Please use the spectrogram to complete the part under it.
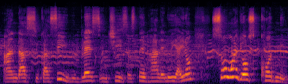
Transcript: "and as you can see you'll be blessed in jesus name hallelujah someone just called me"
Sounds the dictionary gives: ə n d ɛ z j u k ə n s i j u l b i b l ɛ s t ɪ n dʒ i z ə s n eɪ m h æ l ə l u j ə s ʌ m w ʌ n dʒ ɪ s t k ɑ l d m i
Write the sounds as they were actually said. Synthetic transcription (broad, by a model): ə n d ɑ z j u k ə n s i j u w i b l ɛ s ɪ n dʒ i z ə s n eɪ m h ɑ l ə l u j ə s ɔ m w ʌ n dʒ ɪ s k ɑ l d m i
